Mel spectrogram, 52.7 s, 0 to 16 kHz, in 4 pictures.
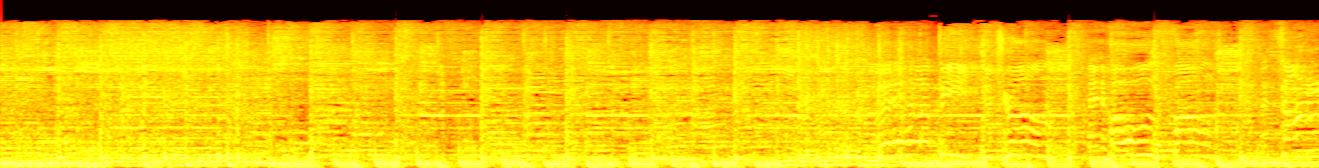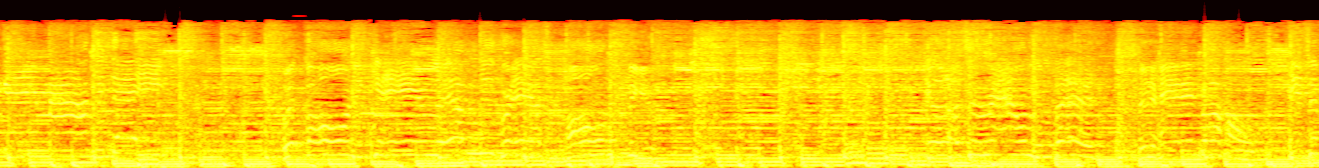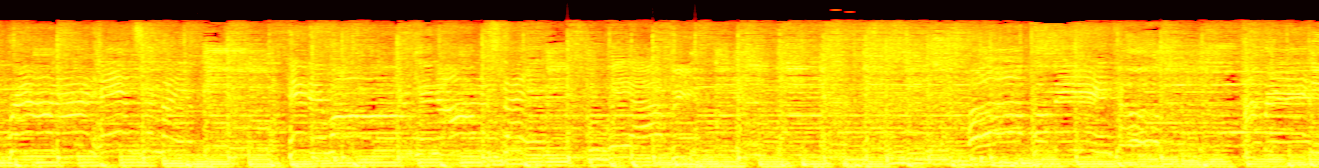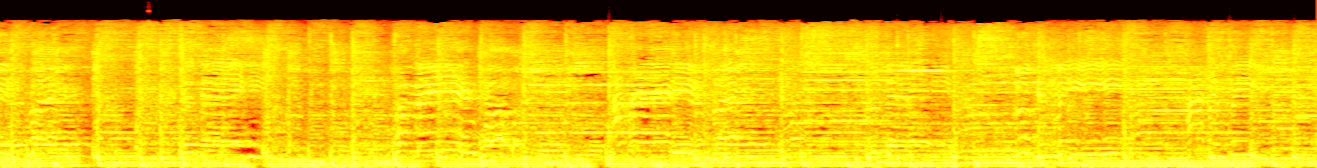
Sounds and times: Pop music: 0.0 - 52.7.

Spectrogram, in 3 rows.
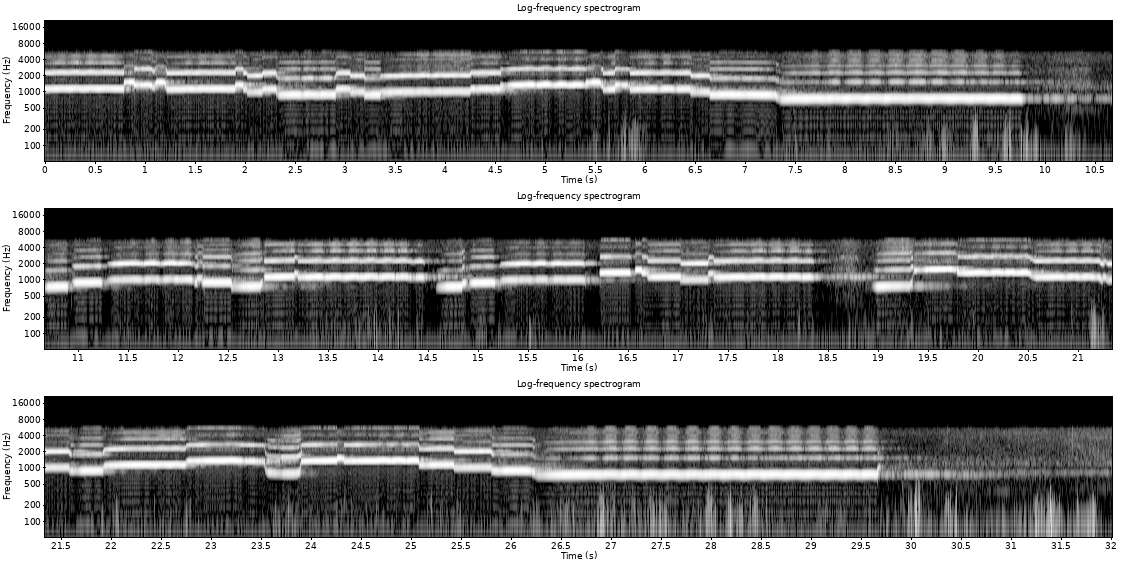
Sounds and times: Flute: 0.0 - 32.0.

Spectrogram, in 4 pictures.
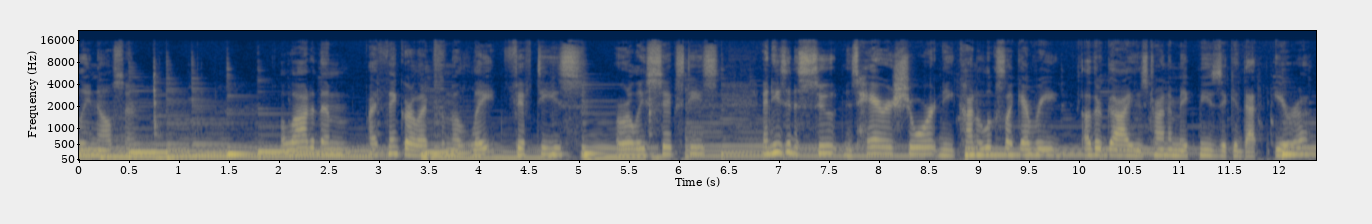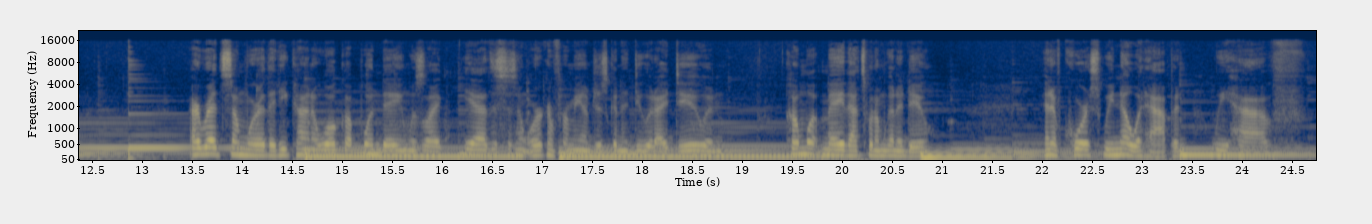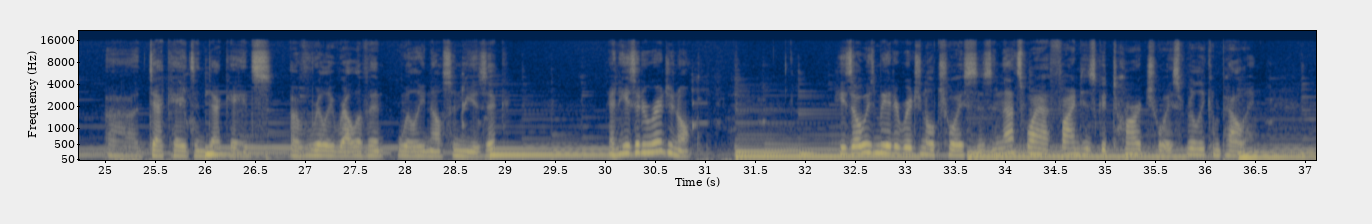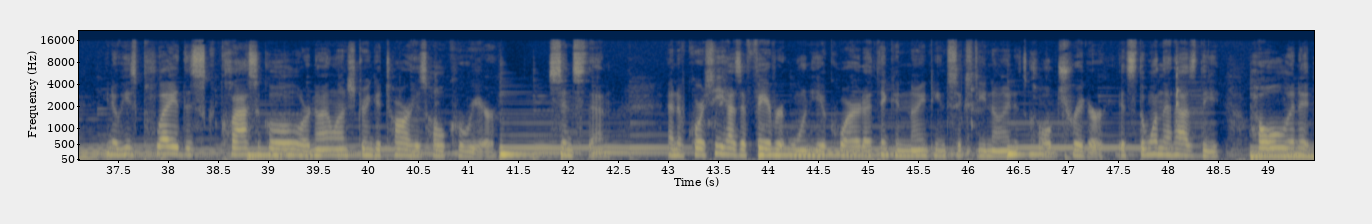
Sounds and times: Speech: 0.0 - 0.6, 2.0 - 12.3, 13.5 - 18.8, 19.4 - 20.9, 22.0 - 29.0, 30.0 - 31.0, 32.3 - 36.6, 37.4 - 42.4, 43.0 - 49.4
Acoustic guitar: 0.0 - 49.4.

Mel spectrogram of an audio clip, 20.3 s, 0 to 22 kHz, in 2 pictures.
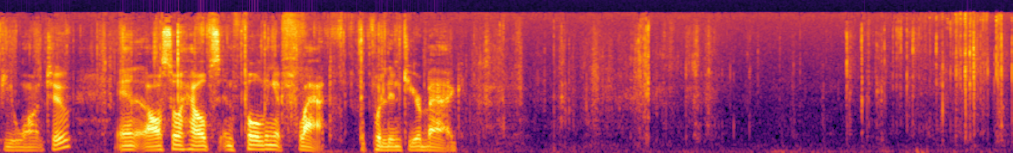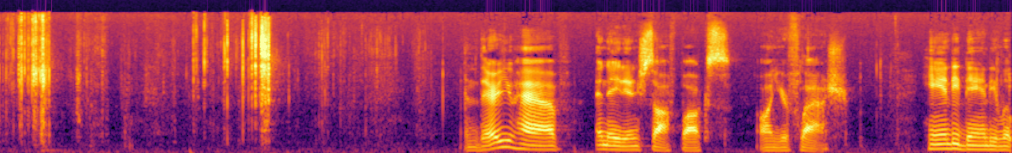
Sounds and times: Speech: 0.0 - 4.7, 14.8 - 18.7, 19.4 - 20.2
Crumpling, crinkling: 0.0 - 14.8
Inside, small room: 0.0 - 20.2.

